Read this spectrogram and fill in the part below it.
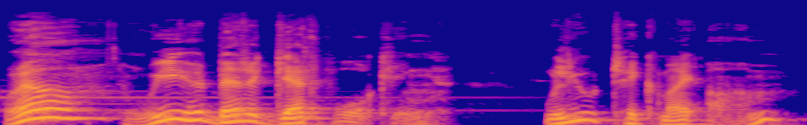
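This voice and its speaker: A man's voice: mid-range voice, huge pitch swings, a little slow, breathy edge, faint music behind, full character voice. A man playing the ghost of a dour, guilt-ridden Puritan preacher in a comic radio play, pompous and exasperated in manner. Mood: troubled, hesitant. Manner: pompous, exasperated, self-justifying.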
